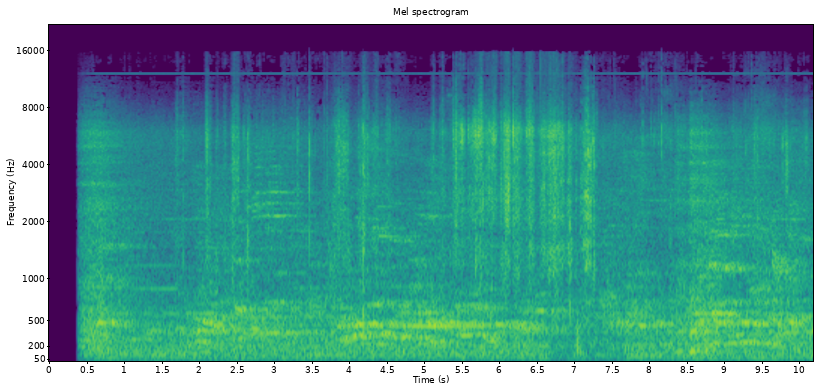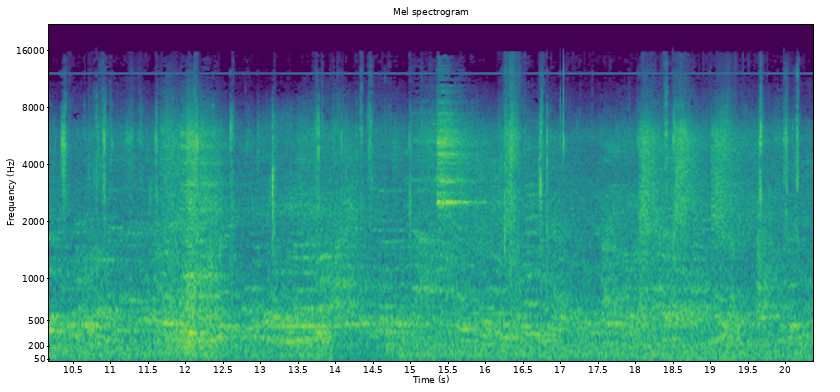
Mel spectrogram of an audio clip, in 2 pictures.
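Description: Indistinct chatter of several voices in a restaurant dining room, running throughout, with scattered sharp clicks and knocks.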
